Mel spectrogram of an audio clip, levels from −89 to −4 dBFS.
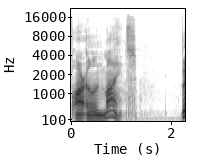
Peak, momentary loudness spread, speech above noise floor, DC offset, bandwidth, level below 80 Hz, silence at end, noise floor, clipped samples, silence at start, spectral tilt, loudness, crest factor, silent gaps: -10 dBFS; 19 LU; 44 dB; under 0.1%; 17 kHz; -70 dBFS; 0 s; -70 dBFS; under 0.1%; 0 s; -6 dB/octave; -26 LUFS; 18 dB; none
